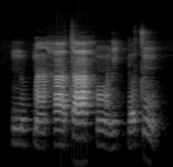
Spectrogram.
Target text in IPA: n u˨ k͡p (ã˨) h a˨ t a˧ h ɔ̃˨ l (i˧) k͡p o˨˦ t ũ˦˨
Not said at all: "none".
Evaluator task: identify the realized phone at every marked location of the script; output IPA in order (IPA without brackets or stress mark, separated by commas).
ã˨, i˨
